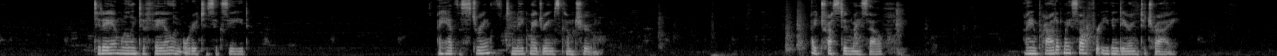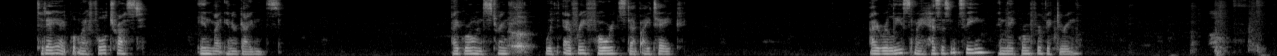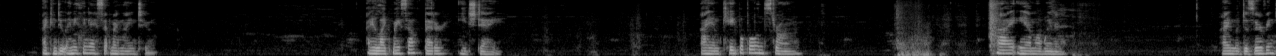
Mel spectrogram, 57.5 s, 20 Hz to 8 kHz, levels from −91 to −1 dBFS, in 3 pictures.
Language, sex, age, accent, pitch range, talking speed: English, female, 30-49, American, 145-165 Hz, 95 wpm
